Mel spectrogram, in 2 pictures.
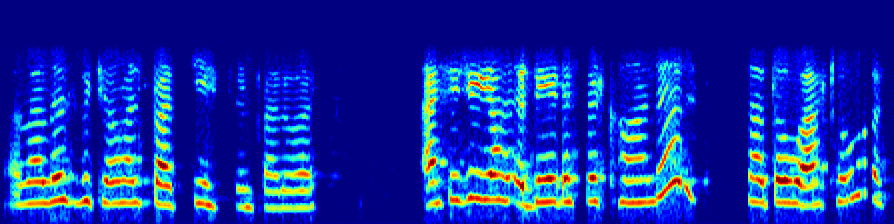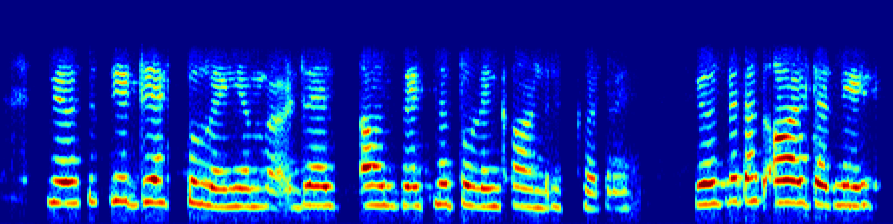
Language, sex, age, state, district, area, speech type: Kashmiri, female, 30-45, Jammu and Kashmir, Srinagar, urban, conversation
